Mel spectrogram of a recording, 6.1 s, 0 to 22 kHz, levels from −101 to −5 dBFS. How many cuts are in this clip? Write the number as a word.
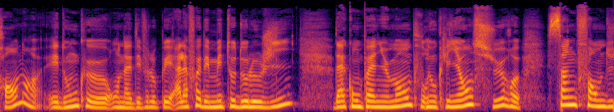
two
